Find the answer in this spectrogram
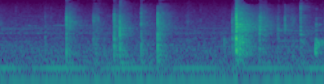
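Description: A deck of tarot cards being shuffled by hand: a string of short, sharp card snaps and taps, the loudest about three seconds in.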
